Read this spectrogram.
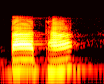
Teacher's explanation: और त वर्ग दंत होती है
